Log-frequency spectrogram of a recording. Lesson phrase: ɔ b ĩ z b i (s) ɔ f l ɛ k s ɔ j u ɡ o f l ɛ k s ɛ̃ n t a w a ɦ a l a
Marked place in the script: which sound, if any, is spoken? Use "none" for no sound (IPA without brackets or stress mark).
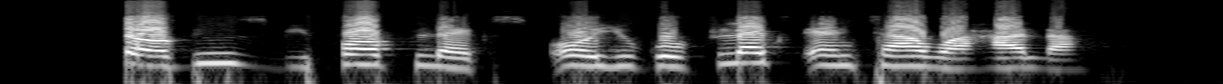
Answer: f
